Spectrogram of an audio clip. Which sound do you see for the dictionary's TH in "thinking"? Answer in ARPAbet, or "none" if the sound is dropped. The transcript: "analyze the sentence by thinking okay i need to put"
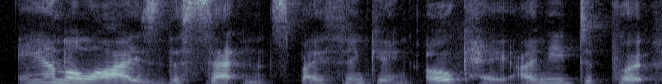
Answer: TH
